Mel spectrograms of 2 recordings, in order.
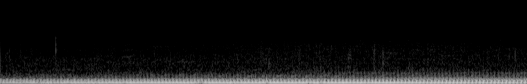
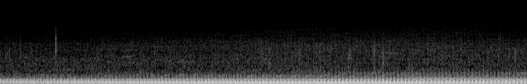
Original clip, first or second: second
